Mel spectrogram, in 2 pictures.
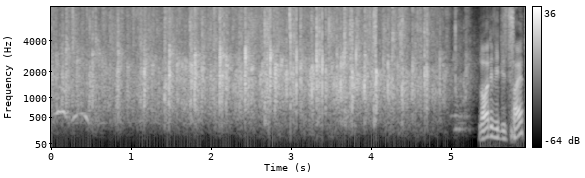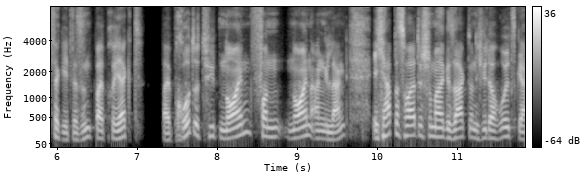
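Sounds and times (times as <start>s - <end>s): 
audience applause: 0.0s - 5.4s
speech: 5.4s - 11.8s.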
